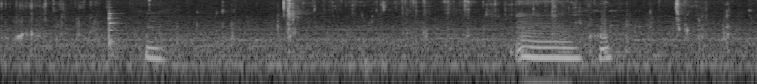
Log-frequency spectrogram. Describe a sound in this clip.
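A young woman hums with pleasure while eating, close to a microphone.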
